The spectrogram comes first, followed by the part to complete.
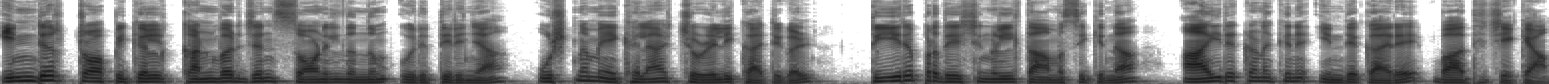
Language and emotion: Malayalam, neutral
